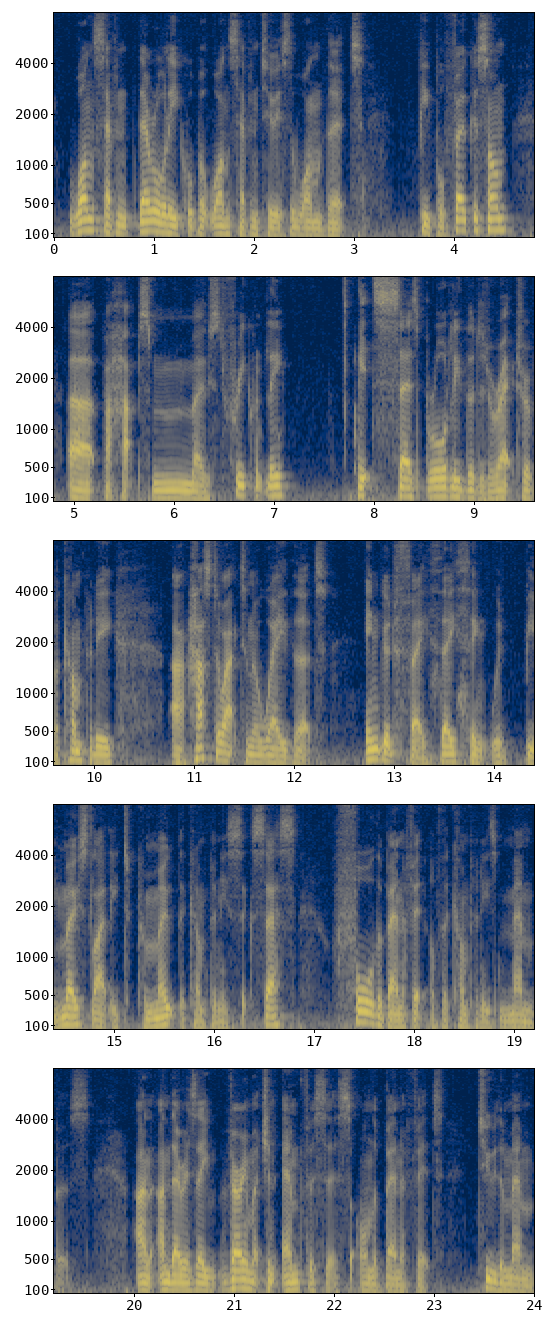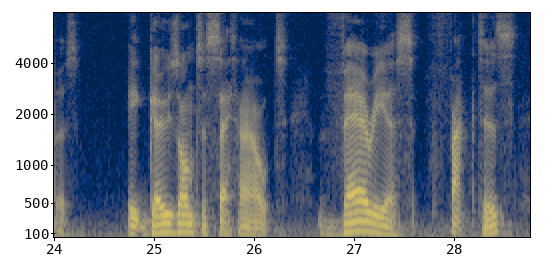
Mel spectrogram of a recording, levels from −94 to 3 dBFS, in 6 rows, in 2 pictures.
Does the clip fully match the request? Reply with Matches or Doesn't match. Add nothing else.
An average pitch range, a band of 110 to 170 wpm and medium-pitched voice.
Doesn't match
